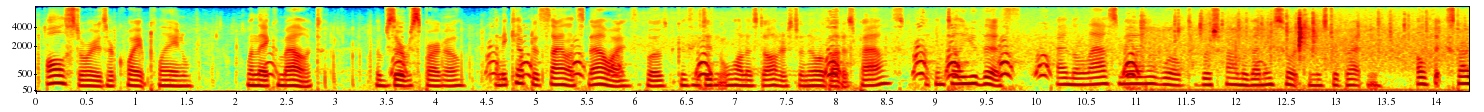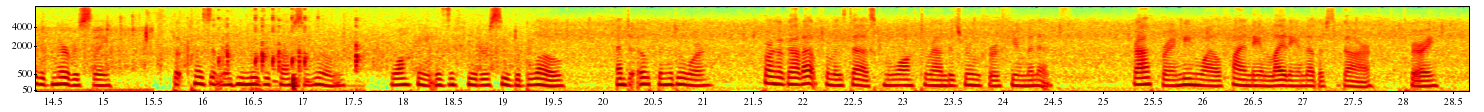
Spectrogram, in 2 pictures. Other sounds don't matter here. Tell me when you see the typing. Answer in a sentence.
The typing can be heard from 11.0 to 17.6 s.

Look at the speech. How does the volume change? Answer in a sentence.
The volume of the speech stays about the same.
